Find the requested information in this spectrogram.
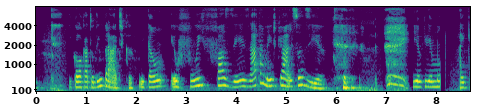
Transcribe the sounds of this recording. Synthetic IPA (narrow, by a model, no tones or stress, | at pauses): ɪkolokat̪ud̪ʊẽj̃pɾa̰t͡ʃi̥kɐḛ̃nt̪ɐ̃w̃ewfujfazeɾezat̪ɐmẽt͡ʃɪʊkɪualisõd͡ʒɪziɐ | ɪewkɪɾiɐm | aik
